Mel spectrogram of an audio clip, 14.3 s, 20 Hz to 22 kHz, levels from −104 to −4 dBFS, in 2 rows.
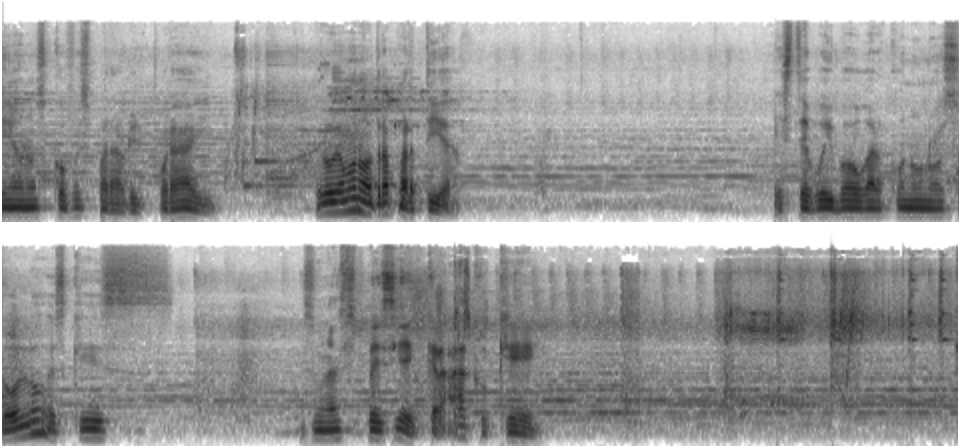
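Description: At 11.94–11.96 s the audio jumps forward by roughly a tenth of a second, consistent with compressed frames skipped: a few whole frames, which fits a 23.2 ms frame length, were never decoded.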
